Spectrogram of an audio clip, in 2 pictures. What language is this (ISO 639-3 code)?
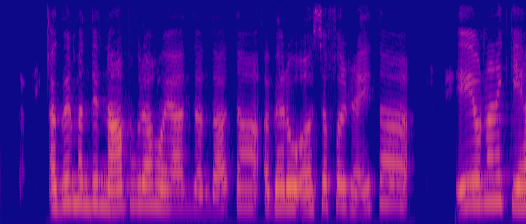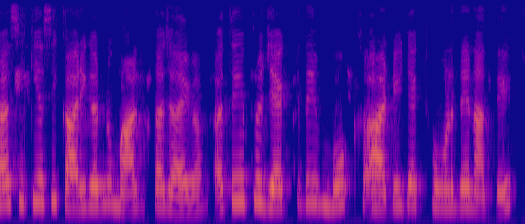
pan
